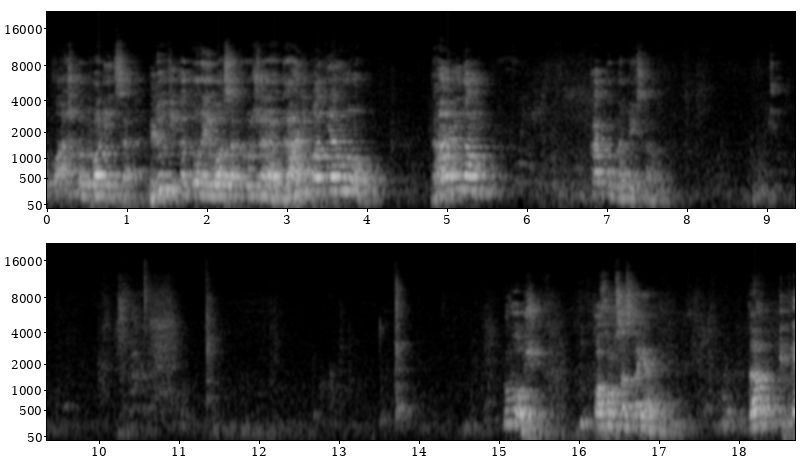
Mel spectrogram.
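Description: A man speaks with animation into a microphone over a loudspeaker, with pauses, in an echoing room.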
